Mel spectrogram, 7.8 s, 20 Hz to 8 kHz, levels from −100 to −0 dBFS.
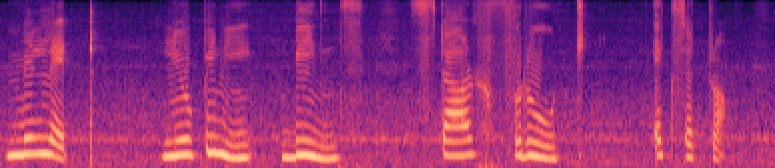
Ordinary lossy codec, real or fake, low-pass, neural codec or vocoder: none; real; none; none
